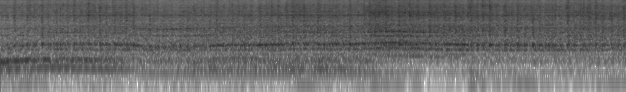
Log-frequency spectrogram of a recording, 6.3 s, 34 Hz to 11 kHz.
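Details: 7x14 two-speed mini lathe with the lead screw engaged: buzzy chatter from the change gears over a whining motor whose speed drifts up and down. Gear chatter and a hunting, underpowered motor.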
